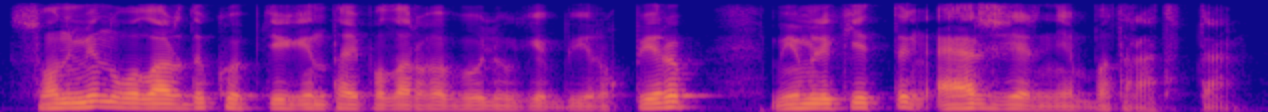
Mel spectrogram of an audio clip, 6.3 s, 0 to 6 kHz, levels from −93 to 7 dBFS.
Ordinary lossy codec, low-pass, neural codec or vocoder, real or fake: none; 5.4 kHz; none; real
